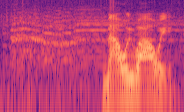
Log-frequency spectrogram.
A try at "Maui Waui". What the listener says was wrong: You put the emphasis on the wrong syllable. Maui Waui. Maui Waui.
